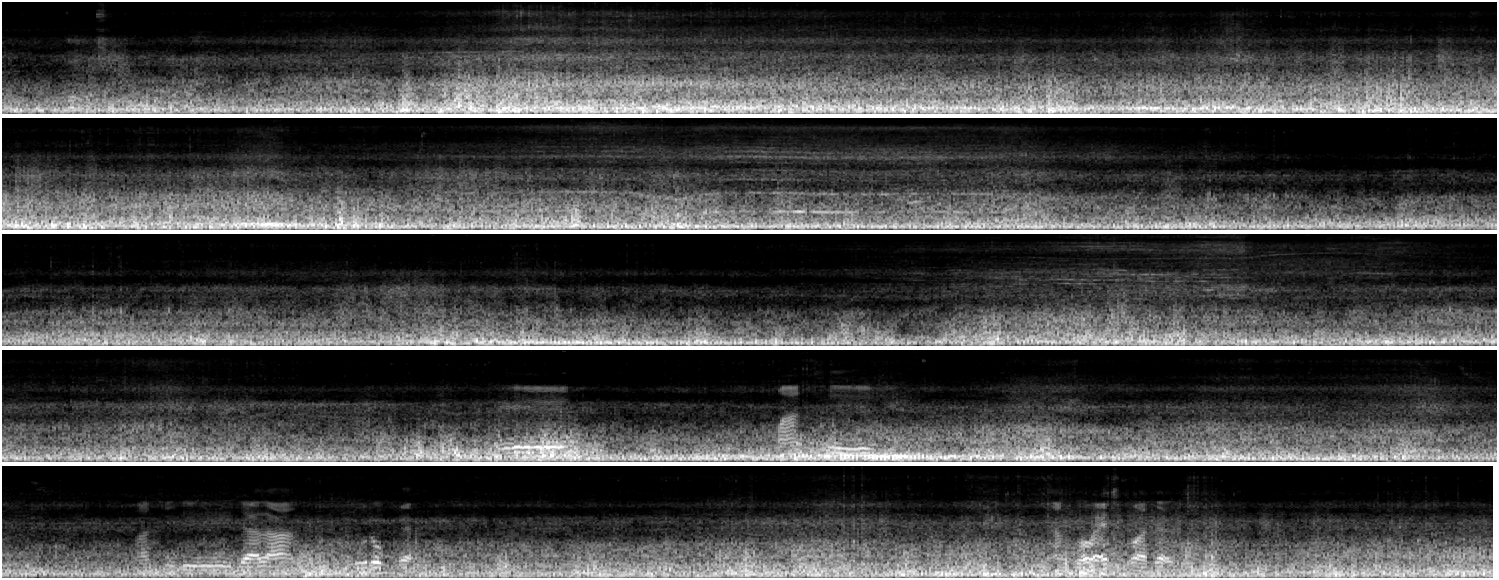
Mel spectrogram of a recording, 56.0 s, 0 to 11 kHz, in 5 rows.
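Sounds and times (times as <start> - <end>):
passing traffic engine: 0.0 - 56.0
vehicle engine and road rumble: 0.0 - 56.0.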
